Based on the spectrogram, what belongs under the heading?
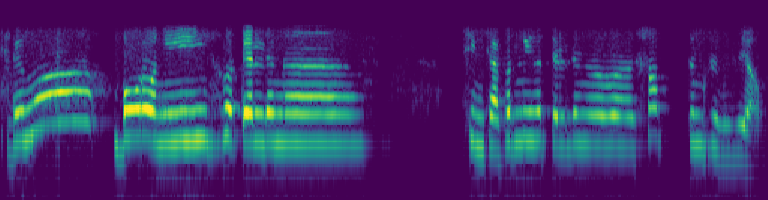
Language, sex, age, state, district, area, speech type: Bodo, female, 30-45, Assam, Udalguri, urban, conversation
